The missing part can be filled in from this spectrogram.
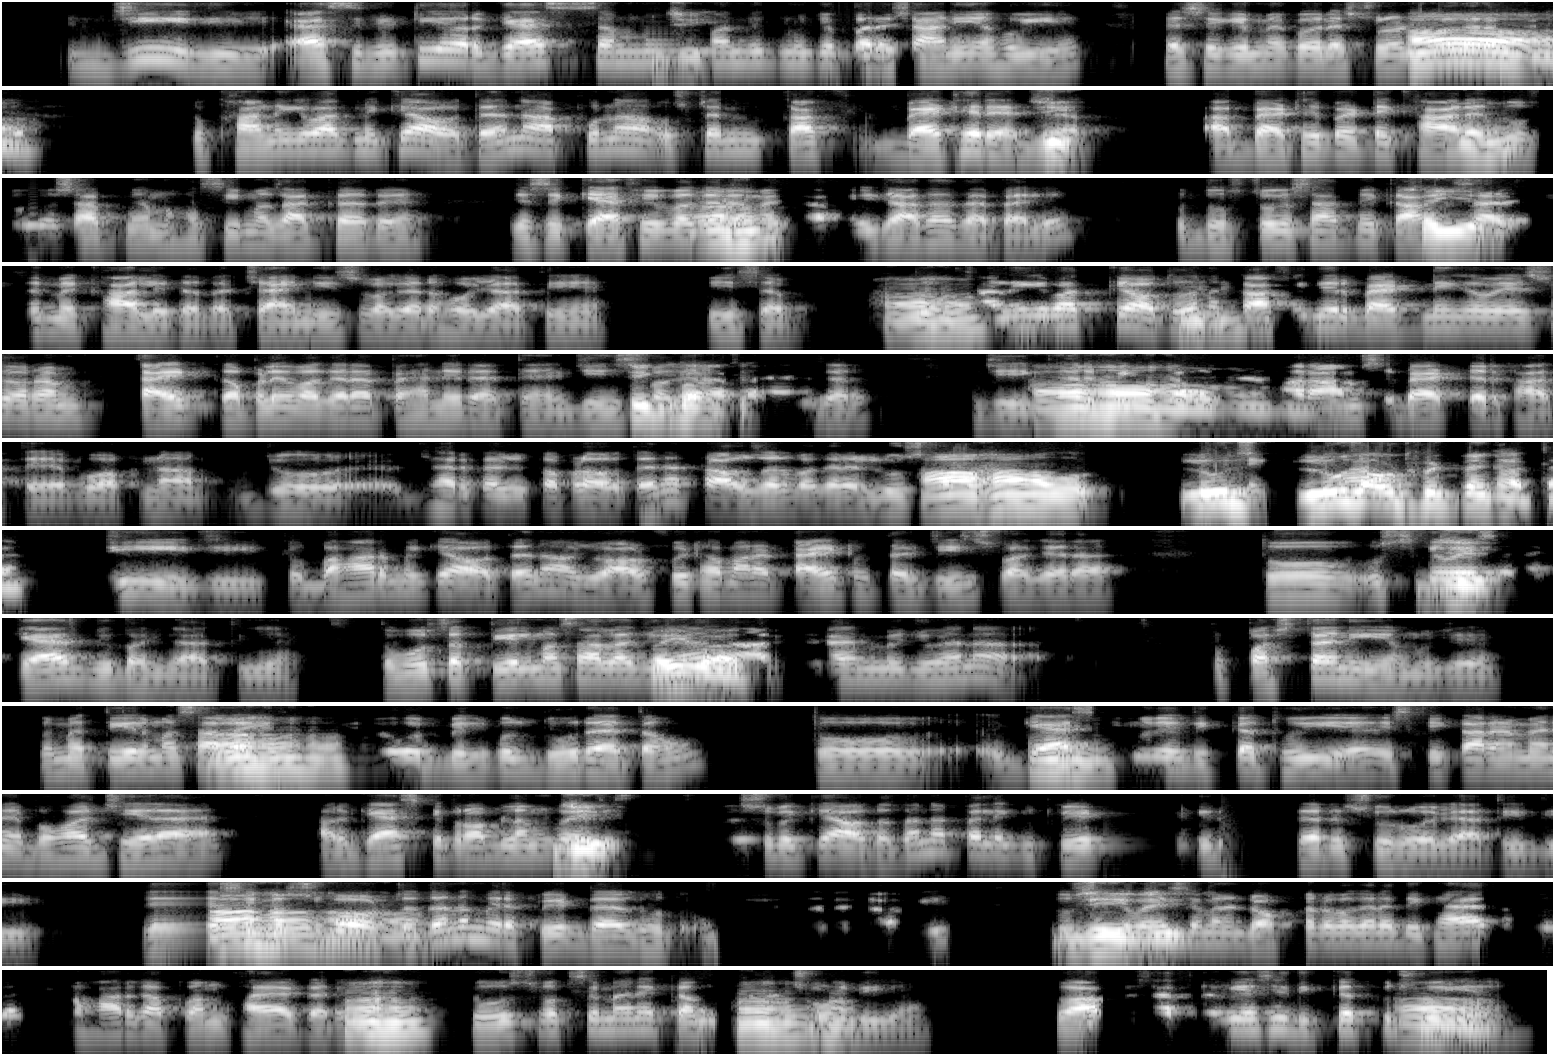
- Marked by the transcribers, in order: static; in English: "एसिडिटी"; distorted speech; other background noise; in English: "रेस्टोरेंट"; in English: "टाइम"; in English: "कैफ़े"; in English: "ट्रॉउज़र"; in English: "लूज़ लूज़ ऑउटफिट"; in English: "लूज़"; in English: "ऑउटफिट"; in English: "टाइम"; in English: "प्रॉब्लम"
- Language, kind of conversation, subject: Hindi, unstructured, बाहर का खाना खाने में आपको सबसे ज़्यादा किस बात का डर लगता है?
